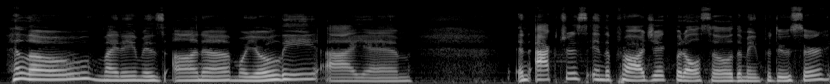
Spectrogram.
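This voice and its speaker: A woman with a Brazilian accent, an actress and producer, talking in an interview with many pauses and fillers. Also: lowish voice, darkish tone. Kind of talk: casual interview talk.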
